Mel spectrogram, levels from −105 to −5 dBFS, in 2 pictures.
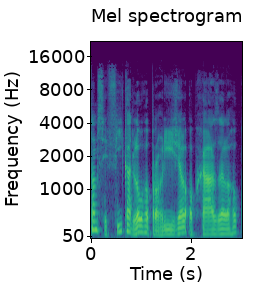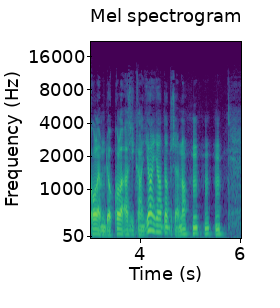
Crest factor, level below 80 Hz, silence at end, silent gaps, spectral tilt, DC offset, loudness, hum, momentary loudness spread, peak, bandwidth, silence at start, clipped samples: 20 dB; -56 dBFS; 0 s; none; -6.5 dB/octave; under 0.1%; -32 LUFS; none; 8 LU; -12 dBFS; 13 kHz; 0 s; under 0.1%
